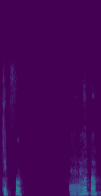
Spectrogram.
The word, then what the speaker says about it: Kitfo: Yeah, Veneza is posted and said it's called Kitfo. I hope I've pronounced it well. It's called Kitfo. Sure, you pronounced it well.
